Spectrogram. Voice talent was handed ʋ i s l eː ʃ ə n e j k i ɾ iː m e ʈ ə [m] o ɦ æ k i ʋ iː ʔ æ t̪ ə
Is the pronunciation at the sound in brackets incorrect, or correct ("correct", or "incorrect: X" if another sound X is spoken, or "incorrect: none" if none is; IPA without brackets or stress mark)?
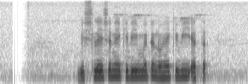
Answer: incorrect: n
